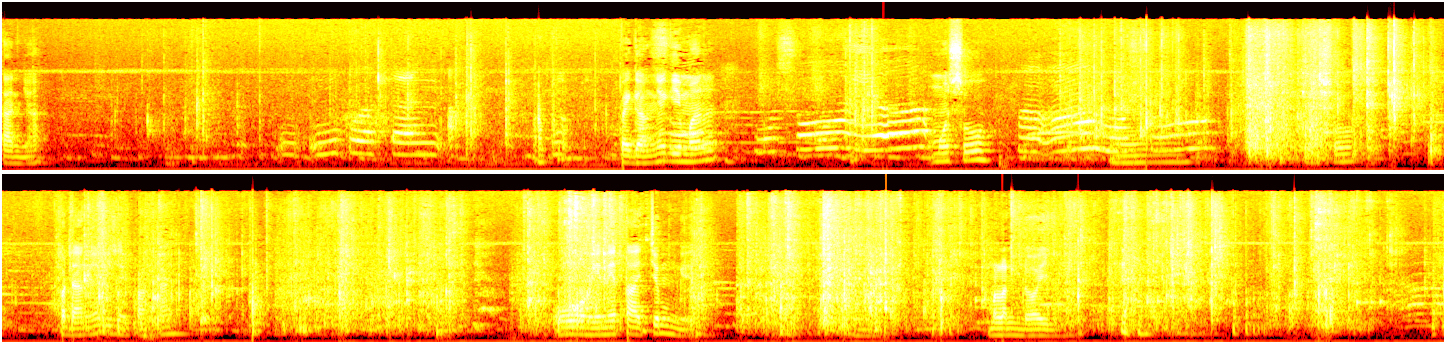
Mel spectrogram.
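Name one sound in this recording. Plastic toys clatter and rattle.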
